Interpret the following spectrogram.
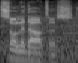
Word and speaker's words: Solidatus: You have to think of an Italian gentleman pronouncing a Latin word, Solidatus.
